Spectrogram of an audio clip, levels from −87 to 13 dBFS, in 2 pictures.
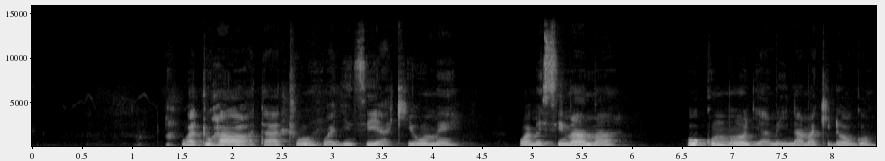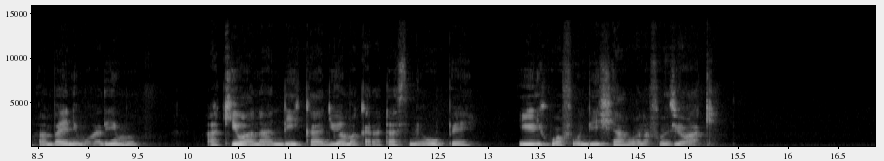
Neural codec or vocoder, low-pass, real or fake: none; 14.4 kHz; real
